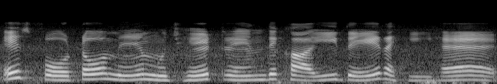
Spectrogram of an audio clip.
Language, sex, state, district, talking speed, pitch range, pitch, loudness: Hindi, female, Madhya Pradesh, Katni, 110 wpm, 195-235 Hz, 210 Hz, -16 LUFS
